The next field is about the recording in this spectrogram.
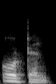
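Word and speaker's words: hotel: জি আঘাত তি ও গাত বিড়াল আক্ষা আক্ষাতে ওটেল আক্ষা ওটি ওট এ এল এ এল ওটেল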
